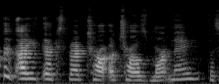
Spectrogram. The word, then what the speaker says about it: Martinet: characters have okay not that I expect Charles martinet that's how you say it so to voice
